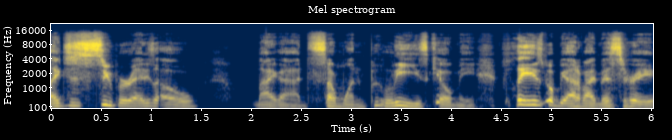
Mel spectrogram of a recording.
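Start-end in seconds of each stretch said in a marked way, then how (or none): 1.1-6.0 put-on desperate, embarrassed, mortified begging voice. Imitating Will as he turns red in an awkward scene: imitating mortified embarrassment. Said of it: "you just see Will just turning red".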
